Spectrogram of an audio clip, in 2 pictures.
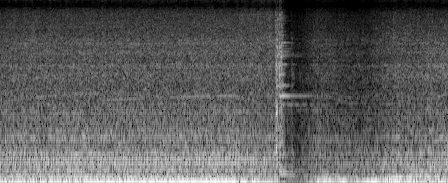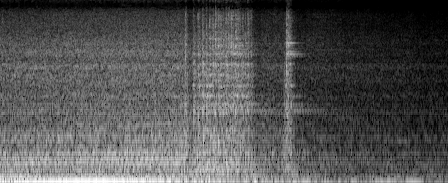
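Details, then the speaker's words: Chevy OBS truck with newly installed distributor, running: low droning rumble with steady pulse about three to four times a second from underneath; owner traced noise to a bad transfer case, also suspects a bent drive shaft. "but I believe it's just the transfer case. I got up underneath it and all the noise was coming from the transfer case."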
